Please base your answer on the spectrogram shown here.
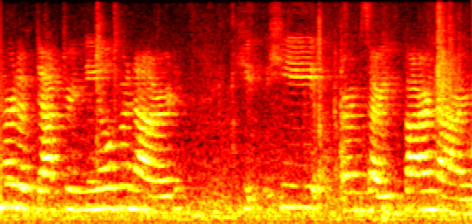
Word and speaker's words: Barnard: Barnard is how you pronounce his name.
